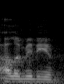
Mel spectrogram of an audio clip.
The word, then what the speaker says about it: aluminium: So Mun, we're making aluminum or as some say aluminum, whichever you prefer. But I prefer aluminium cuz that's the correct way to say it.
